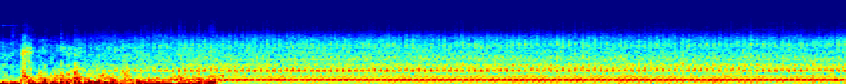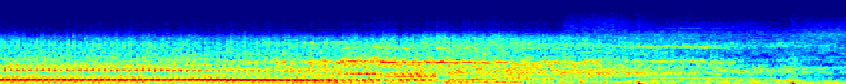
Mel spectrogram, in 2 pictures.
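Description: Car doing a burnout: engine held at high revs with the rear tyres spinning, a steady sustained tone that drops in pitch and fades about six seconds in as the revs come down. A loud low boom from the intro fills the first second.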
